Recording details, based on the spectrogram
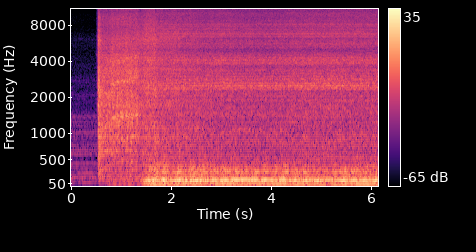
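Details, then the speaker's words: Ford Mustang Cobra with VMP Gen3 2.65L Terminator supercharger, first start after install: V8 catches on the first crank and settles into a loping, uneven idle; runs a little rough because the fuel system and injectors are not yet primed. "you'll tell on this first startup that the car doesn't really have fuel and all the injectors or everything it'll run a little bit rough but it did fire up on the first"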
